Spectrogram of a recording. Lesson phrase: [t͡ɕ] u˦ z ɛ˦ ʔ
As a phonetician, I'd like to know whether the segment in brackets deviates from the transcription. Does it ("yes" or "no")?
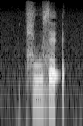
no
